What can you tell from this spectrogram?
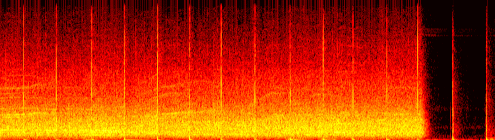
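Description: A crowd applauds in a dense, steady wash of clapping for about three seconds, then it cuts off abruptly, leaving a couple of isolated claps.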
